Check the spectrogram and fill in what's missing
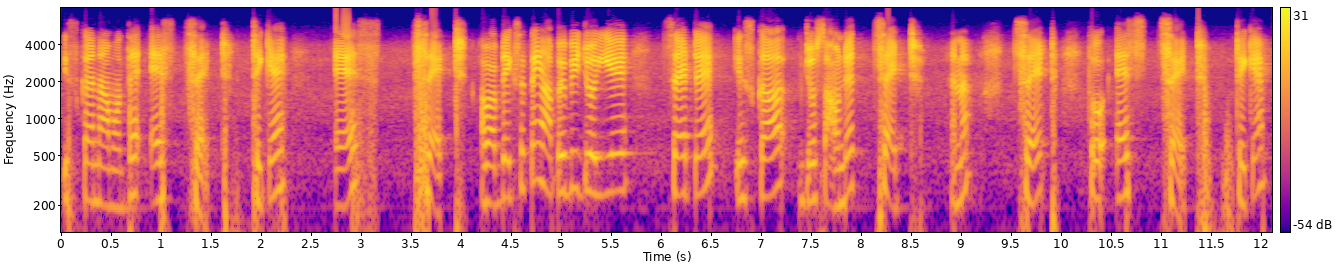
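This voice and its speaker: A woman's voice: on the high side, moderate pace. A woman teaching a beginners' language lesson in casual Hinglish, patient and repeating herself often to check understanding. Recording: slightly dull lo-fi audio.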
